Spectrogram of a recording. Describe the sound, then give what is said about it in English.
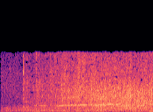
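Applause from a crowd, a dense crackling wash of clapping that swells after the first second and holds steady and loud to the end, with no voices heard. “What's the applause for?”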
